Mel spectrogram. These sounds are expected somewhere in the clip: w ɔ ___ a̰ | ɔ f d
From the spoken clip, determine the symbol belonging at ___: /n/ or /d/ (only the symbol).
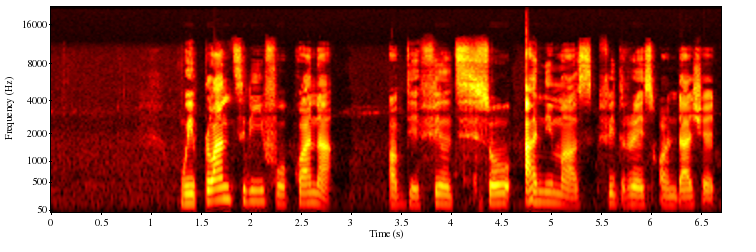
n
